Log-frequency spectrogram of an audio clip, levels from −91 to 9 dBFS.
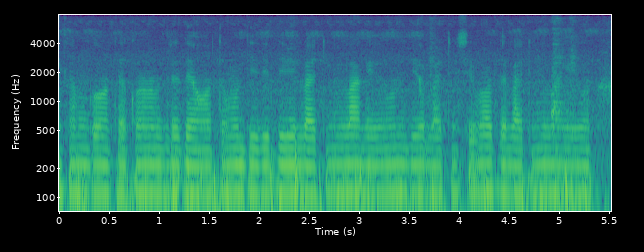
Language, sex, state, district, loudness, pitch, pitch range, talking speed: Chakma, male, Tripura, Unakoti, -19 LUFS, 110 Hz, 105-110 Hz, 175 wpm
